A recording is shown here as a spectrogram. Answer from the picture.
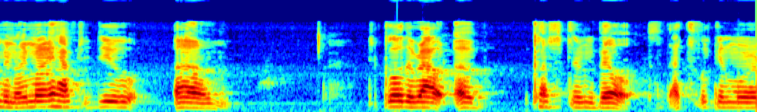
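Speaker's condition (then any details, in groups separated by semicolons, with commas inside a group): Cerebral palsy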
